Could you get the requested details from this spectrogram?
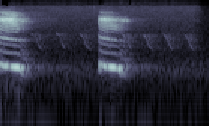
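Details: A Yellow-billed Cuckoo, a treetop bird heard along the river in summertime, gives two harsh, guttural notes about half a second apart, each followed by faint echoes.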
